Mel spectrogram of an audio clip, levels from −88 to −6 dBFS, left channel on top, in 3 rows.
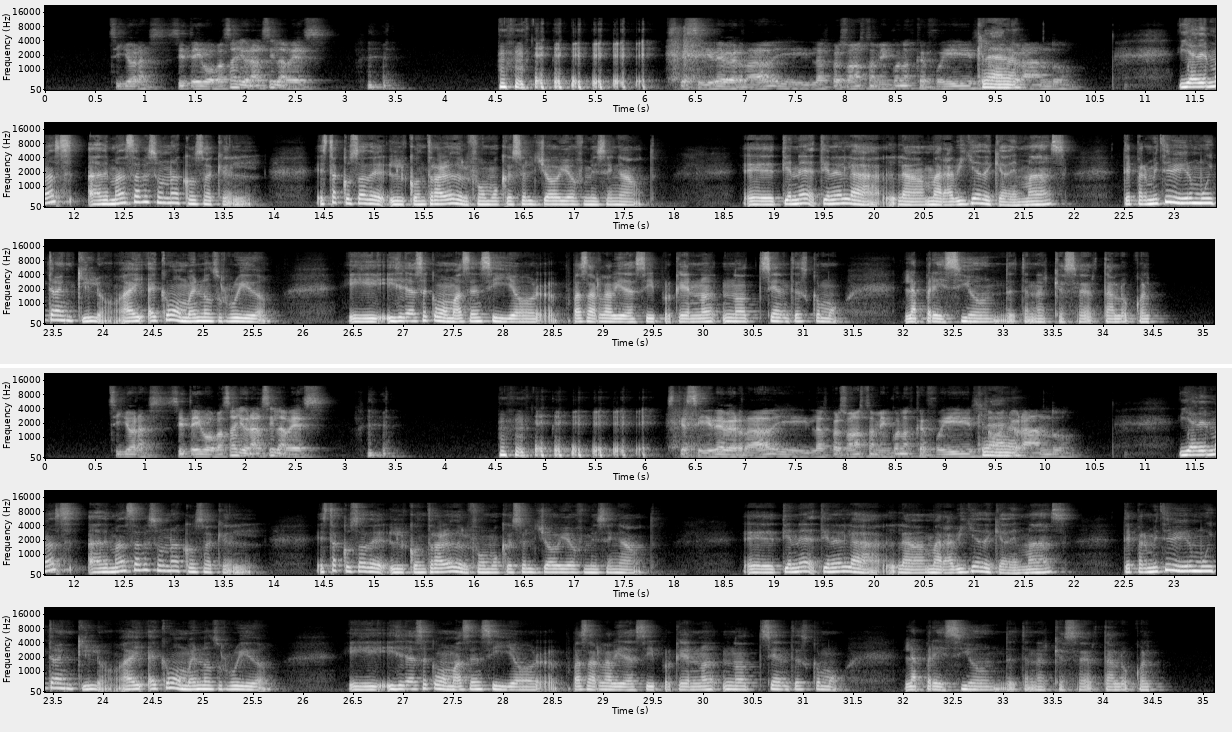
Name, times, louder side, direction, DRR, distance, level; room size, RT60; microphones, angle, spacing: voice 1, 0.7-2.8 3.2-3.5 6.3-10.3, right 1 dB, 40° right, 1.0 m, -26 dB
voice 2, 4.5-6.6 9.3-9.8 10.9-13.8 14.4-17.7 18.7-21.9 22.5-25.7 26.5-34.5, left 3 dB, 35° left, 0.4 m, -17 dB
10.0 x 7.9 x 3.7 m
head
